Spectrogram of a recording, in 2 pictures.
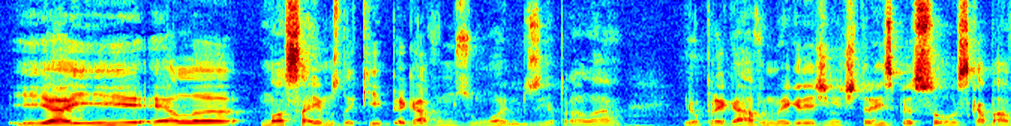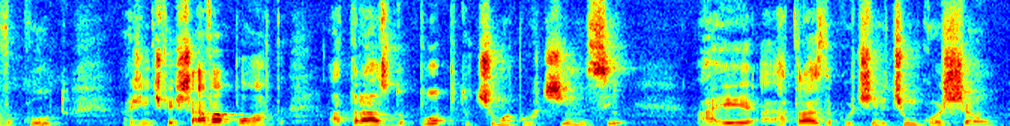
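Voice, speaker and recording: A man's voice: on the high side, fairly even intonation, brisk, vocal fry, a little mellow, a little hiss or hum. A middle-aged man from Brazil, a pastor, telling his life story in a podcast interview and acting out the dialogue as he goes.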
